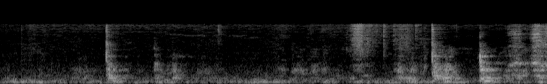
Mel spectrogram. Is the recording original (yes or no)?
no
